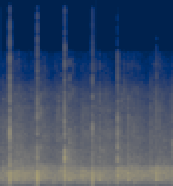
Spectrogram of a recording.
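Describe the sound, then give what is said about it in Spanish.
An audience applauds steadily for the two speakers at the end of a talk, a dense wash of many hands clapping with sharper individual claps popping out at irregular moments, fairly loud throughout and without voices. “Un aplauso para los dos disertantes.”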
